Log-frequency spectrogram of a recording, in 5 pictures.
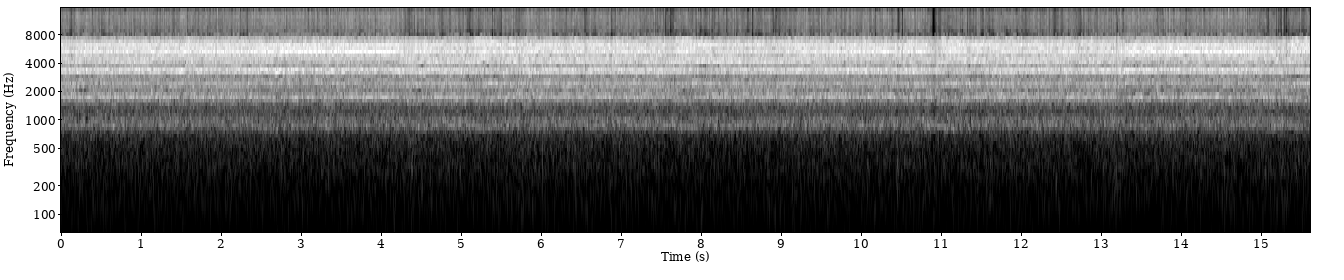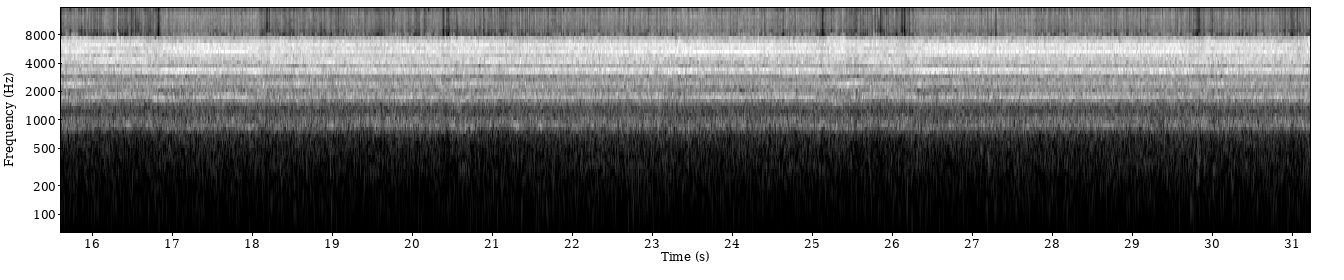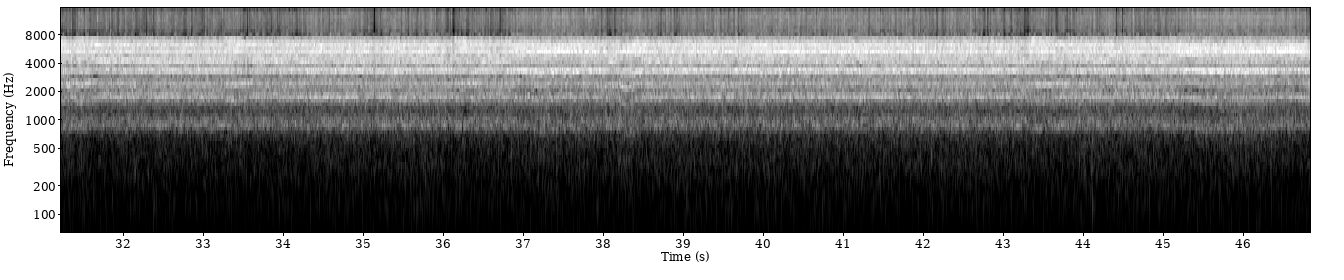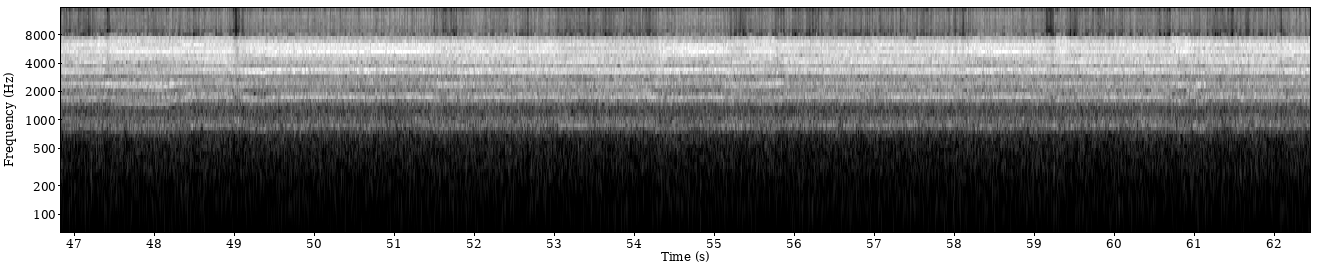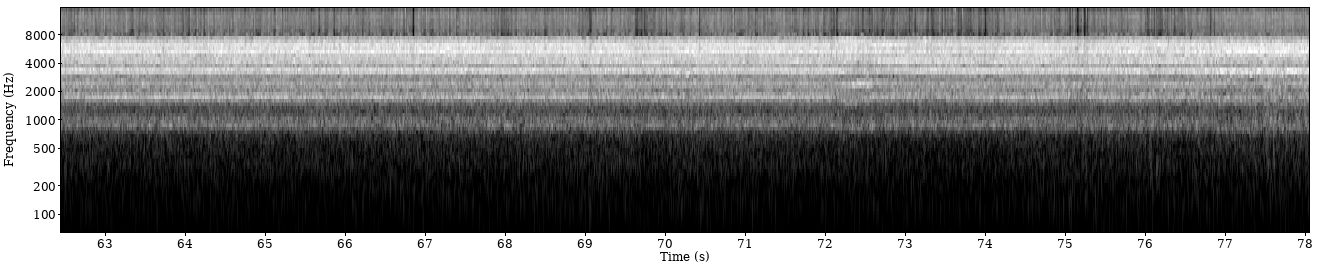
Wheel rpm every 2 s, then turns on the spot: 230, 230, 230, 230, 230, 230, 230, 230, 230, 230, 230, 230, 230, 230, 230, 230, 230, 230, 220, 230, 230, 230, 230, 220, 220, 230, 230, 220, 230, 230, 230, 230, 230, 230, 230, 230, 230, 230, 220.
none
